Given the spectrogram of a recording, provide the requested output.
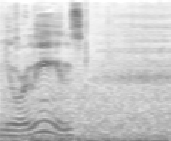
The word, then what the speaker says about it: New Orleans: I don't know why they call it Lins when it has E-A-N in it, like bean. It doesn't make sense. Americans say New Orleans. I said New Orleans. No, you don't. You just said that right now. Just New like Orleans. That.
